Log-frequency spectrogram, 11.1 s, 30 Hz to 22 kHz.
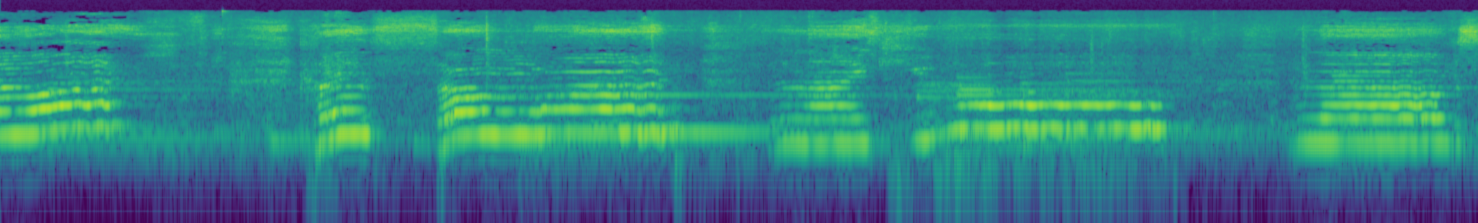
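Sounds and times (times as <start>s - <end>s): girl singing long notes: 2.2s - 9.1s.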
